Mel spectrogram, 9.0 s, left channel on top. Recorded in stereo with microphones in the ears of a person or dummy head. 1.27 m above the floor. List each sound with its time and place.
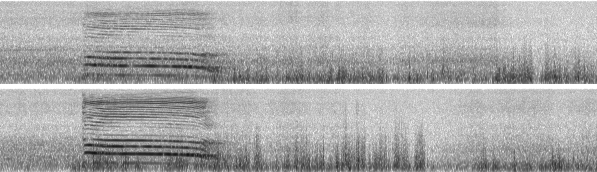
1.2 s a shout: 60° right (ahead or behind), 7 m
